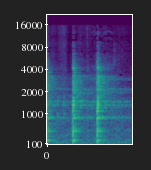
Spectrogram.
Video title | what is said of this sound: 호메이퍼니처│폰티악소파 소파, 인코스엠 매트리스 | 이게 하지 작업이 되어 있지 않으면은 소리가 이게 다르죠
